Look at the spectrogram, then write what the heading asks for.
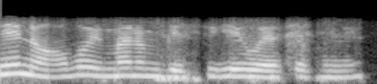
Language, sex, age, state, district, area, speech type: Assamese, female, 18-30, Assam, Kamrup Metropolitan, urban, conversation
